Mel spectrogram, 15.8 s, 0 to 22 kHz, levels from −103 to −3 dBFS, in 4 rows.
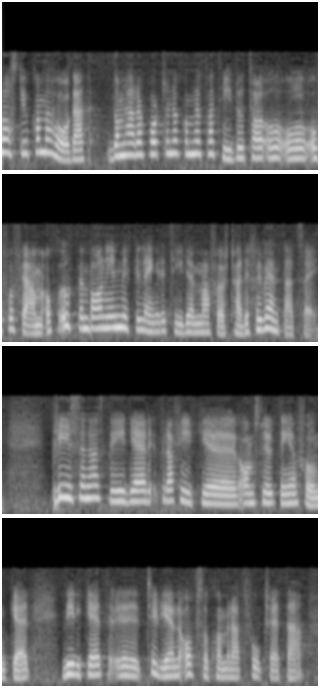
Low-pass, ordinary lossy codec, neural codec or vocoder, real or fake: none; none; codec, 16 kHz, 1.1 kbps, Voila-Tokenizer; fake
